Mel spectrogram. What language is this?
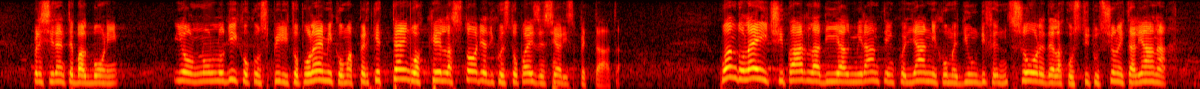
Italian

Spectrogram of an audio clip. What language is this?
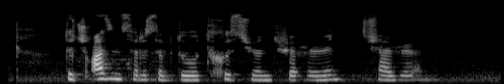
Abkhazian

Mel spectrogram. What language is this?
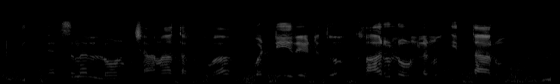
Telugu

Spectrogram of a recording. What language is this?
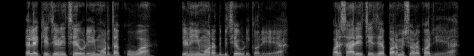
Mahasu Pahari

